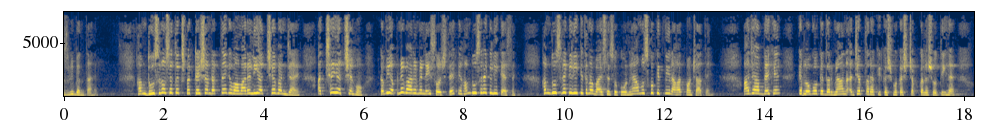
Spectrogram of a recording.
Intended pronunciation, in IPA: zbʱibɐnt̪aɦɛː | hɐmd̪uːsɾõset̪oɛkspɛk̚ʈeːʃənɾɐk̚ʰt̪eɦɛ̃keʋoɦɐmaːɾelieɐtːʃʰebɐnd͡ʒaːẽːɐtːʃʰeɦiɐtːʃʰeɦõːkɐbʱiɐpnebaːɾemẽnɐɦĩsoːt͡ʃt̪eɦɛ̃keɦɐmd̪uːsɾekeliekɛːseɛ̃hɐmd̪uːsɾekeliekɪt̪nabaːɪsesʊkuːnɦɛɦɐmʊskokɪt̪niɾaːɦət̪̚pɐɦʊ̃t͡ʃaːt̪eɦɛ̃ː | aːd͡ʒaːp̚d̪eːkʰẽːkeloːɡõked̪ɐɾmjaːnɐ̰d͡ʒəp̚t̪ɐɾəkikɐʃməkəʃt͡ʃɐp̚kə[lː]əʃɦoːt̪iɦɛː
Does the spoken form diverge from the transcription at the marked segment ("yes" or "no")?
yes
